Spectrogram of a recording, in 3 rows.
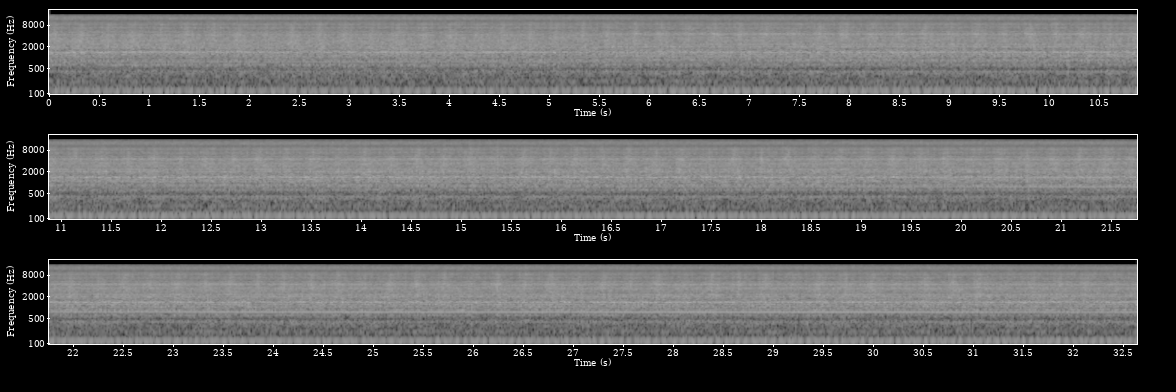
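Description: Steady hiss with a constant electrical hum: the empty soundtrack of a silent 16mm home movie transferred to videotape.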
